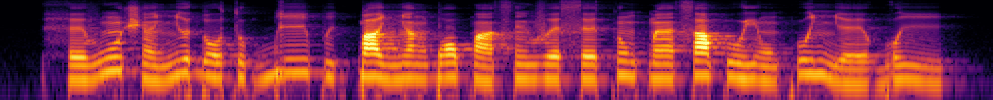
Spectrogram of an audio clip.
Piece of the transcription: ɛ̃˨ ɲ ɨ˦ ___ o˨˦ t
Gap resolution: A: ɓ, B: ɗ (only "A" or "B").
B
